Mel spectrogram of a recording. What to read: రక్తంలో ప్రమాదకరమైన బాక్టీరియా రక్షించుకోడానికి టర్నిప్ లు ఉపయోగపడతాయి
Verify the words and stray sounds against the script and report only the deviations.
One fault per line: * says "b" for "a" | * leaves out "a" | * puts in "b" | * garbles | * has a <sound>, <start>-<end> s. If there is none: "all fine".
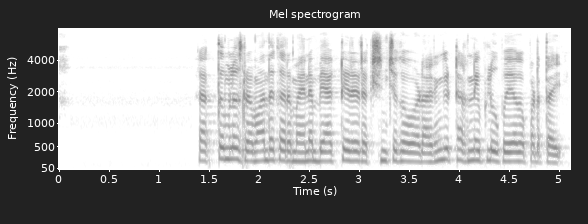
all fine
